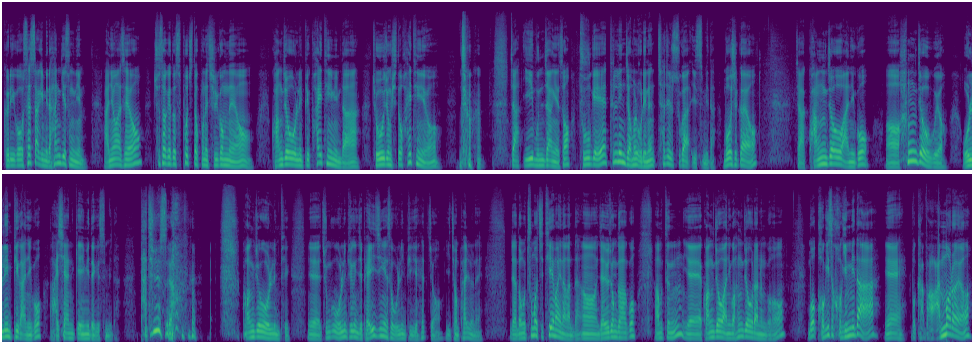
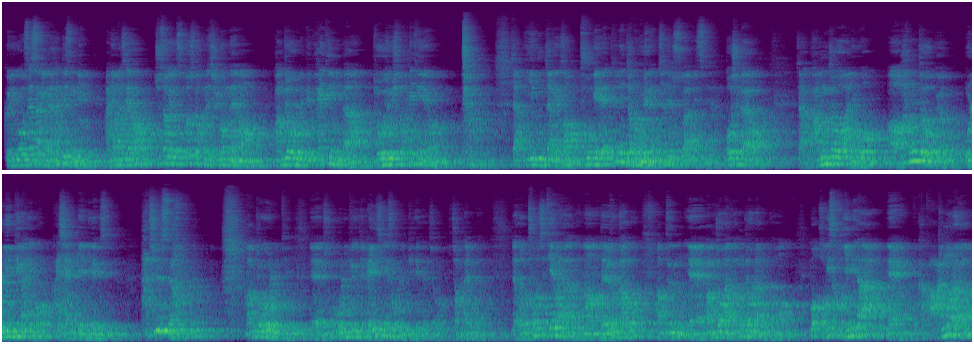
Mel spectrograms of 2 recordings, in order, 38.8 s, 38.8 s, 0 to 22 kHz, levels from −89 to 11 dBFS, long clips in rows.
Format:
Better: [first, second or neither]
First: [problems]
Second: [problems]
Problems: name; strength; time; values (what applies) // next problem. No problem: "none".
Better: first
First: none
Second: off-mic speech; far // room echo; strong; dies away in 2 s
